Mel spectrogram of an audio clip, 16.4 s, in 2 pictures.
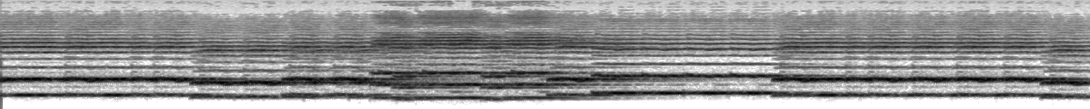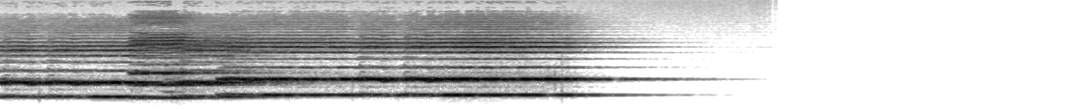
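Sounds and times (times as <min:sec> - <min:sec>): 
soprano singing: 0:00.0 - 0:12.8.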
